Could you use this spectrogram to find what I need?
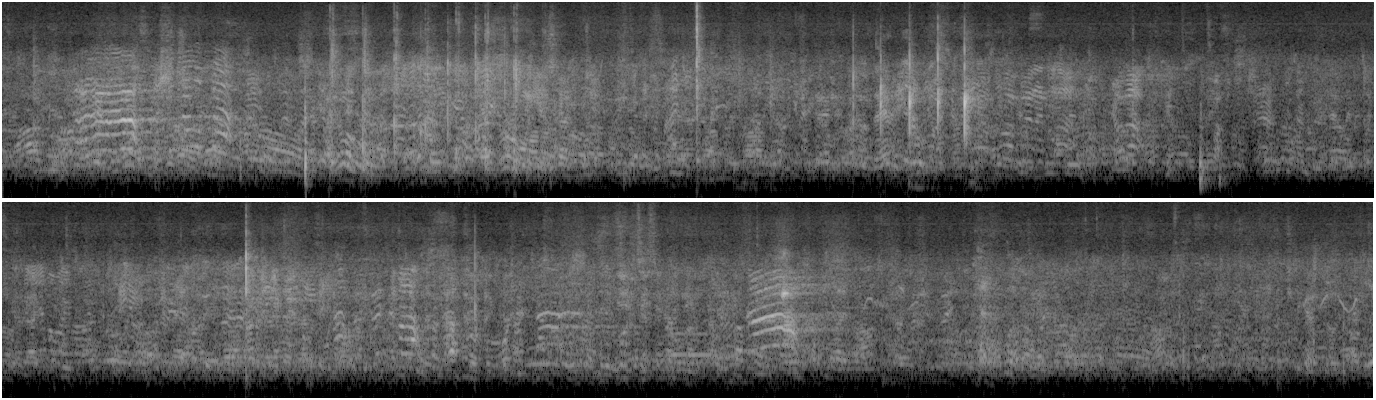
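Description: Young men shout to each other from a distance across an open outdoor field.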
